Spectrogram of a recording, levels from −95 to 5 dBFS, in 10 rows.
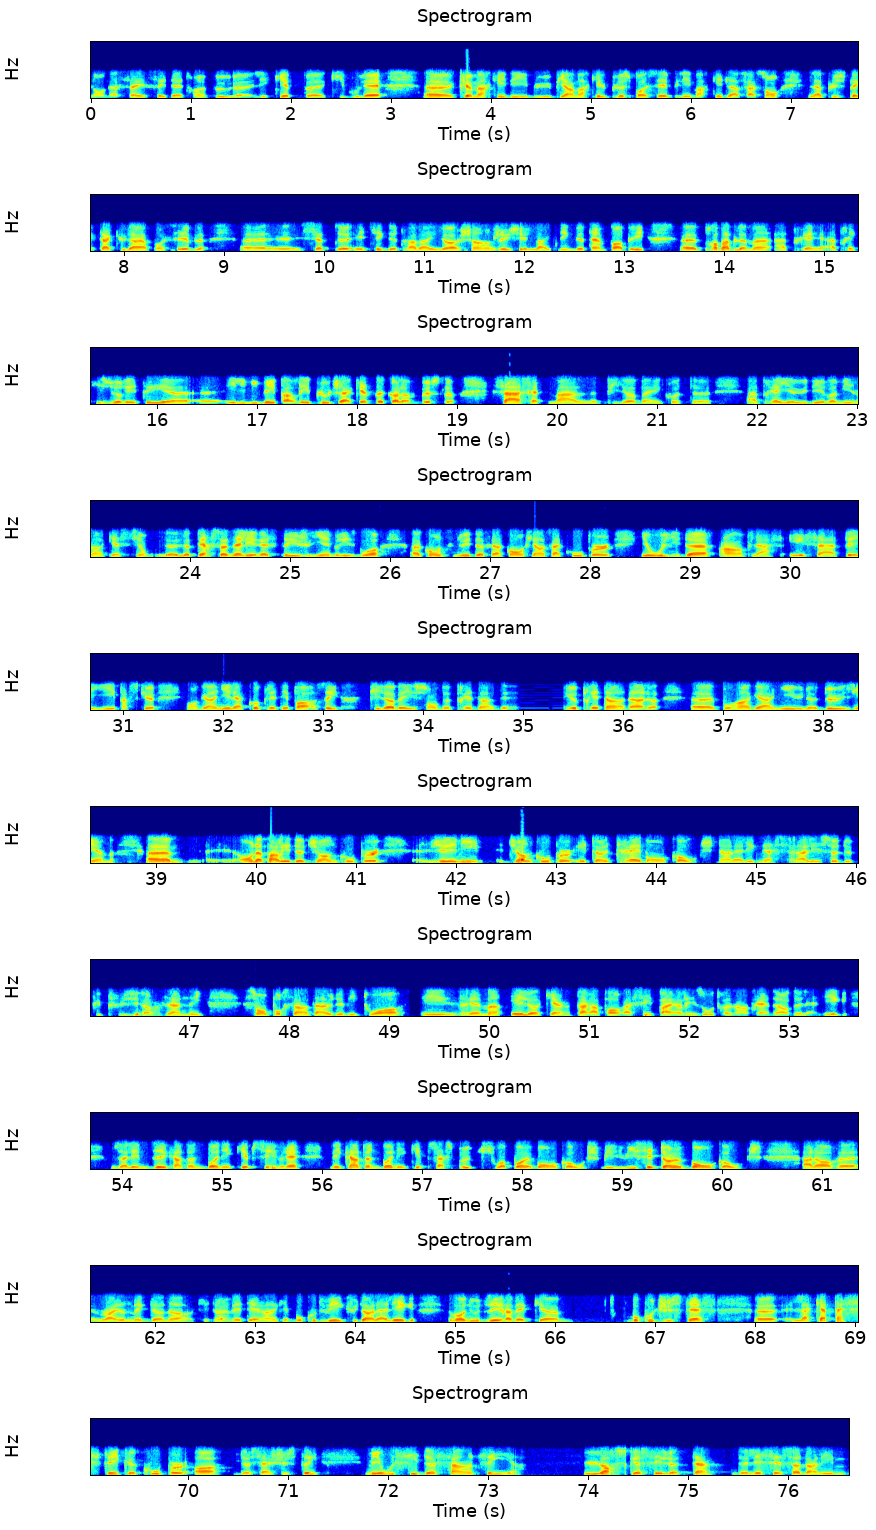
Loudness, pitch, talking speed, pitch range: -22 LUFS, 115 Hz, 195 wpm, 100-165 Hz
